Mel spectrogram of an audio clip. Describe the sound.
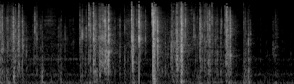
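A Topps Chrome Platinum trading card wax pack is ripped open with crinkly tearing. A string of sharp, crackling rips and rustles grows loudest in the middle, then fades out.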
